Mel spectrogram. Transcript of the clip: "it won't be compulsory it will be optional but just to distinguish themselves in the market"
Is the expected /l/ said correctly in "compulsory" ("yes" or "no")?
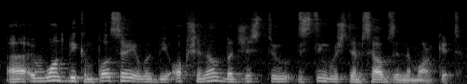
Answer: yes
